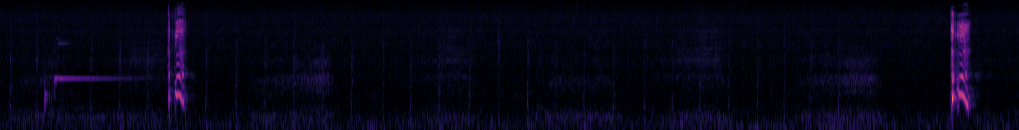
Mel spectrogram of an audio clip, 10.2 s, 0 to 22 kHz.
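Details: Hiccups at 17 days old: two sharp, squeaky, toy-like hiccups about eight seconds apart, each a short abrupt catch, in a quiet room.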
